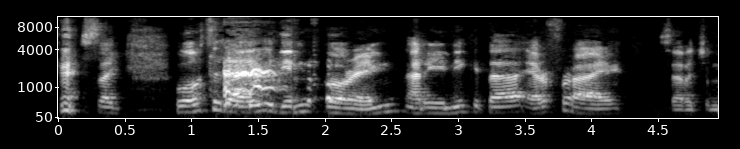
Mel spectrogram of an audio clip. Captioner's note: imitating Nana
